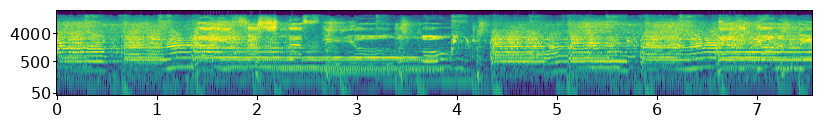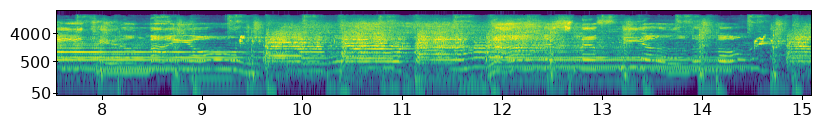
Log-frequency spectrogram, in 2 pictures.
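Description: Live rock band playing: electric guitar, electric bass and drum kit, with a man singing over them.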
